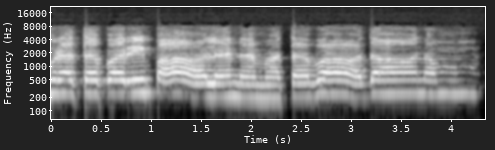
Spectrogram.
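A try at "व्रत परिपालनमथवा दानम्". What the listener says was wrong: எல்லாரும் இந்த அத்தவா மட்டும் இந்த த மட்டும் கொஞ்சம் தடுமாறுறேன். அதை மட்டும் கொஞ்சம் யாராவது முடிஞ்சதுன்னா அது ப்ராக்டிஸ் பண்ணேன்னா நல்லா வந்துடும். அத்தவா அத்தவா சொல்லல, அதுக்கு அத்தவா சொன்னேன்னா நீ பெட்டரா. கங்கா சாகர கமனம் விரத பரிபாலனமதவாதானம் விரத பரிபாலனமதவா மத மத இல்ல மதவாதானம். அது மட்டும்தான் சின்னது.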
